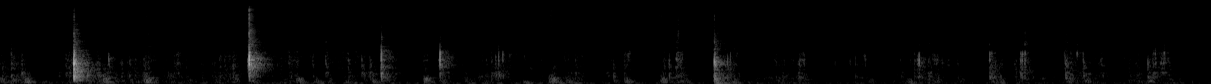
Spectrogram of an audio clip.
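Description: A thin metal pick scraping and prying at the plastic back panel of a TDK A73 boombox, making irregular small clicks and scrapes. Sharper clicks come about a second in, at about two and a half seconds and at about seven seconds.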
